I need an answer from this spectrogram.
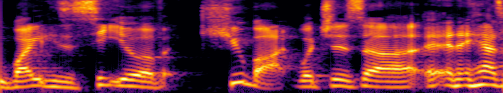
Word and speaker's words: Qebot: So it's Qebot, just to be clear.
